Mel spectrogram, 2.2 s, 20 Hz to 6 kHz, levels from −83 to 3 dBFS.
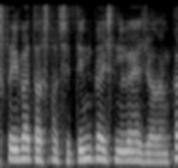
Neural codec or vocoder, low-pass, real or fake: codec, 16 kHz, 1 kbps, FunCodec, trained on Chinese and English, 50 frames a second; 5.4 kHz; fake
